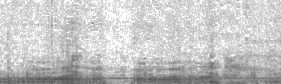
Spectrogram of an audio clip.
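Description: Dogs growling faintly during rough play, in two short stretches.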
